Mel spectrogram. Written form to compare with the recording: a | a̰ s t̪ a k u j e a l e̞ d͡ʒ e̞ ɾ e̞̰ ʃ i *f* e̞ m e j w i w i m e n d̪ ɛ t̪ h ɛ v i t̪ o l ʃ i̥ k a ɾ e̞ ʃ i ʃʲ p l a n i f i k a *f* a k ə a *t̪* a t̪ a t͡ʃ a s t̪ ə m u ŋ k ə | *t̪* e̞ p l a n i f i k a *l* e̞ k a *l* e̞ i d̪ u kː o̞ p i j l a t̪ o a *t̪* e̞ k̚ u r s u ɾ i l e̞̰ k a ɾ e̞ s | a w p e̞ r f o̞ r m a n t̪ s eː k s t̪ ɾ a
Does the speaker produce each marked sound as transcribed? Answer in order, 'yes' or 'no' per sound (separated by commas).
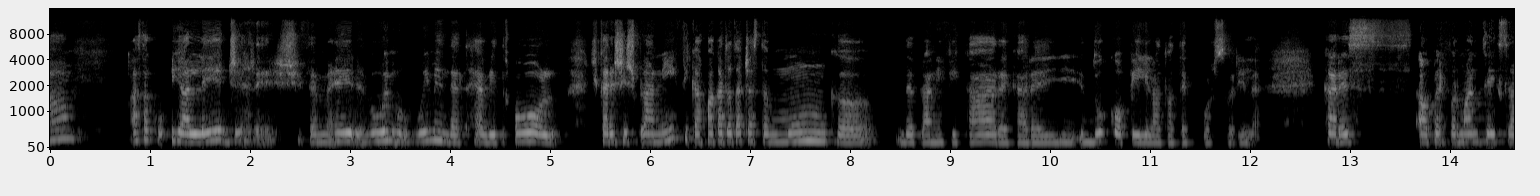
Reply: yes, yes, yes, no, no, no, yes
